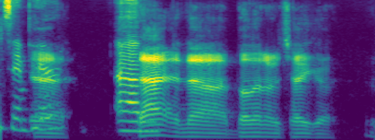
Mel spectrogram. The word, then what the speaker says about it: Sampere: I think you say his name, Sampere.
